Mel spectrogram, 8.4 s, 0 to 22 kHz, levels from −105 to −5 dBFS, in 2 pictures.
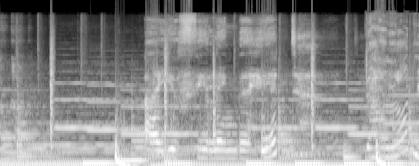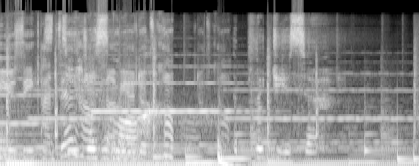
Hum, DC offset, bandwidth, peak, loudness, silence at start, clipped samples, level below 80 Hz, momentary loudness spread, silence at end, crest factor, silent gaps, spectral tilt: none; under 0.1%; over 20 kHz; 0 dBFS; -10 LUFS; 0 s; 1%; -14 dBFS; 7 LU; 0 s; 10 dB; none; -4.5 dB/octave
